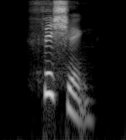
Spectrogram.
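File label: "fishing", female, english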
